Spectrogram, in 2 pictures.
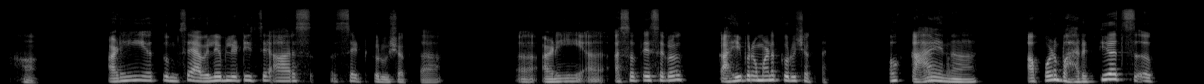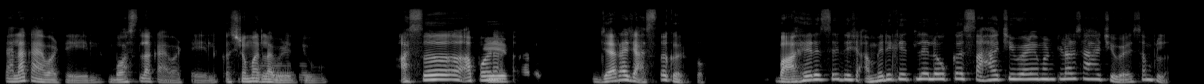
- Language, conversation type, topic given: Marathi, podcast, डिजिटल विराम घेण्याचा अनुभव तुमचा कसा होता?
- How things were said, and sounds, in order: in English: "अवेलेबिलिटीचे अवर्स सेट"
